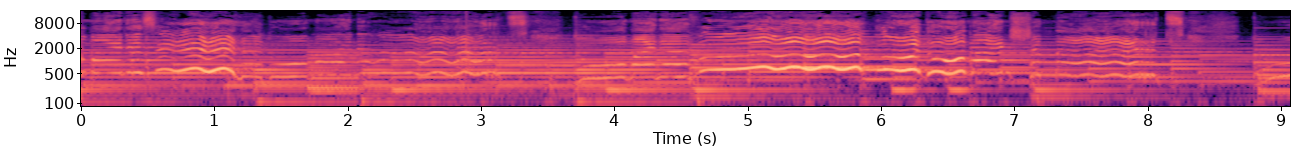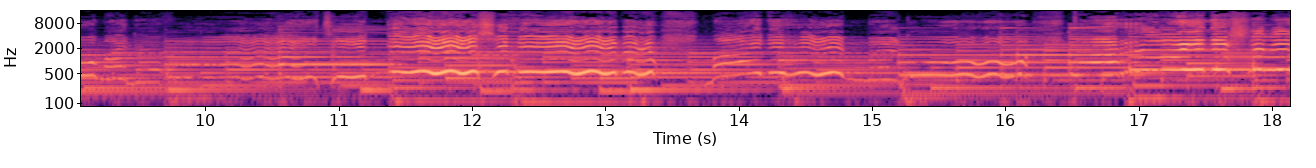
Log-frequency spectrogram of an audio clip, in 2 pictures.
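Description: Soprano singing in operatic style with a wide vibrato, accompanied by piano; the voice swells to a loud held high note about five seconds in.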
